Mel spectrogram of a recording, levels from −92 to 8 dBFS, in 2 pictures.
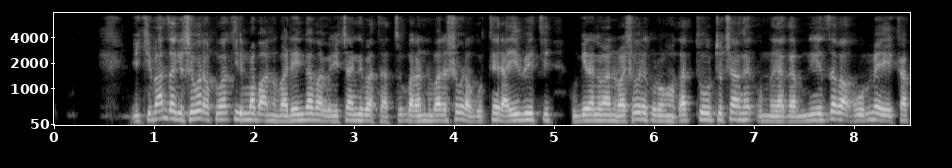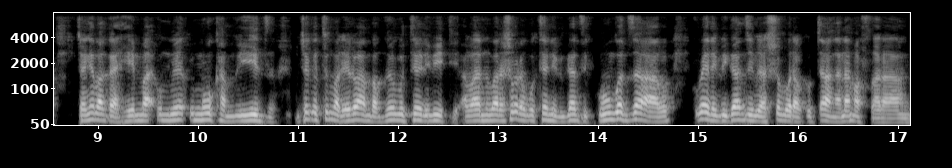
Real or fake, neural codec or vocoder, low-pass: fake; codec, 16 kHz in and 24 kHz out, 1.1 kbps, FireRedTTS-2 codec; 7.2 kHz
